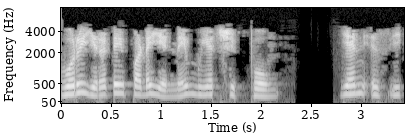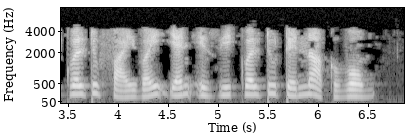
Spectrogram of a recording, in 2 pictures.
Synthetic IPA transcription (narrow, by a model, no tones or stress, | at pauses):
ɔɾɯɪɾɐʈːɐɪpːɐɽɐɪɛnːɐɪmʊjɐɾt͡ʃɪpːoːm | ɛnɪsiːkʋɐlʈufɐɪʋɐɪʔɛnɪsiːkʋɐlʈuʈɛnaːkɯʋoːm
